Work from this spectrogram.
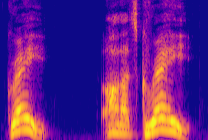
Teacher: a rise fall great that shows my enthusiasm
